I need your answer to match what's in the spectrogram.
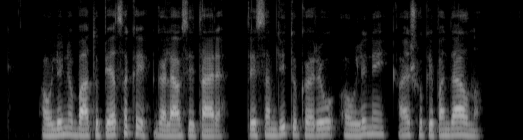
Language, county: Lithuanian, Alytus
